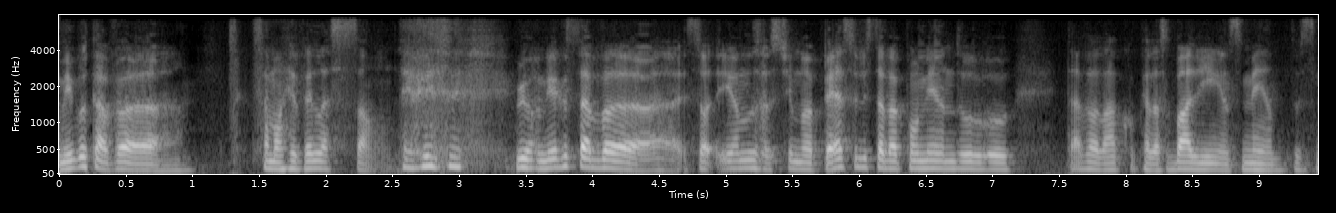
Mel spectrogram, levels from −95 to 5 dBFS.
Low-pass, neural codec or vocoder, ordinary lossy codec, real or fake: 7.2 kHz; codec, 16 kHz in and 24 kHz out, 0.6 kbps, FocalCodec, streaming, 4096 codes; none; fake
